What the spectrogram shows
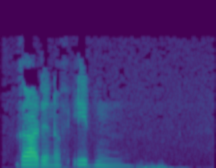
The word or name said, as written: garden of eden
